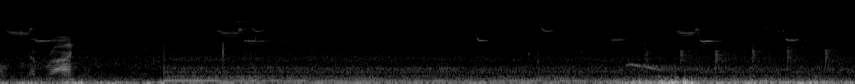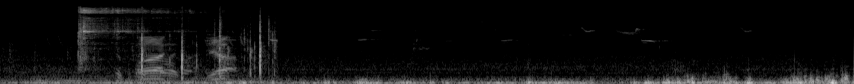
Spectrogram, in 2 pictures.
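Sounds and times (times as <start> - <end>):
low steady rumble: 0.8 - 17.0
small bird chirping: 1.8 - 3.0.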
